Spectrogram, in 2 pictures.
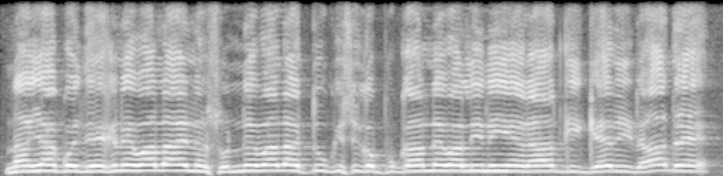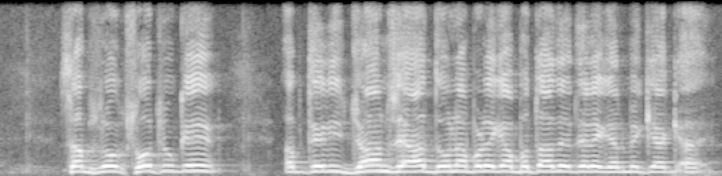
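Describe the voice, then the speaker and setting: A rough, menacing thief who talks bluntly and coarsely, as a male preacher voices him. The voice sits very high for a man. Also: little pitch movement, normal speed. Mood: threatening.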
